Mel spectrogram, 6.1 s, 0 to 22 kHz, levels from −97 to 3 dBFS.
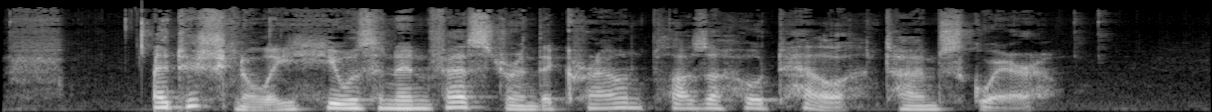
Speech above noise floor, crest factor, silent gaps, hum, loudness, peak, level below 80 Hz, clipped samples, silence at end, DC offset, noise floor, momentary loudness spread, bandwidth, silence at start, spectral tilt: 43 dB; 22 dB; none; none; -20 LUFS; 0 dBFS; -58 dBFS; under 0.1%; 0.8 s; under 0.1%; -63 dBFS; 10 LU; 16.5 kHz; 0.05 s; -4.5 dB/octave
